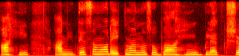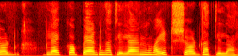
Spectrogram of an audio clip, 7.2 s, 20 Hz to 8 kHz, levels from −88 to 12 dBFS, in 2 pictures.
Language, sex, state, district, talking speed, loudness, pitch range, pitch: Marathi, female, Maharashtra, Pune, 160 wpm, -17 LUFS, 245-275 Hz, 255 Hz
